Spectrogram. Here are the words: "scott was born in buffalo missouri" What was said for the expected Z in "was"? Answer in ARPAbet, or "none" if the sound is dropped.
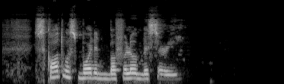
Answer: S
